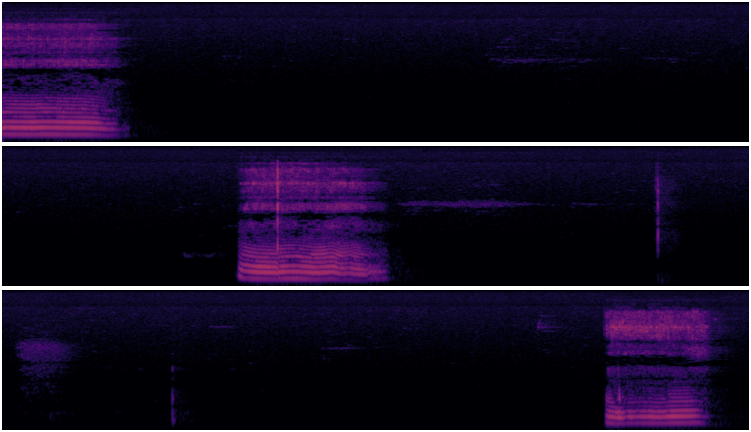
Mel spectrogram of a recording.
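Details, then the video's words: Pekingese in deep sleep, snoring: three loud, rough, buzzy snores spaced about five seconds apart, with faint small rustles and clicks in the quiet gaps between them. "Крепкий сон пекинес с храпом"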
